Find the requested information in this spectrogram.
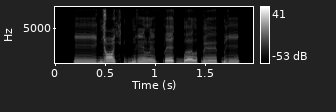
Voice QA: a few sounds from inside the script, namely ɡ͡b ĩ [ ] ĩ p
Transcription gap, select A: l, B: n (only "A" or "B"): A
